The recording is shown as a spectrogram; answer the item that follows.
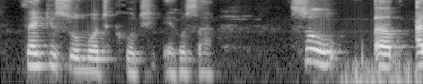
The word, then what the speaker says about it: Eghosa: I know called I call him called Coach Austin, the word I can pronounce without making mistake, but I pronounce I pronounce very Coach Ehosa.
